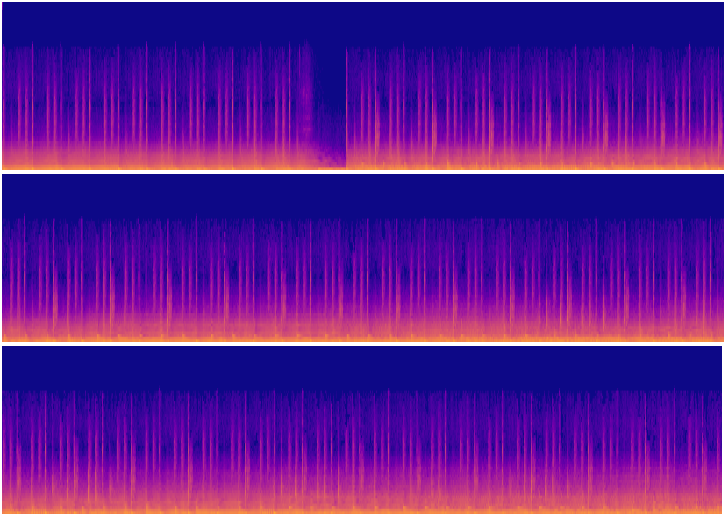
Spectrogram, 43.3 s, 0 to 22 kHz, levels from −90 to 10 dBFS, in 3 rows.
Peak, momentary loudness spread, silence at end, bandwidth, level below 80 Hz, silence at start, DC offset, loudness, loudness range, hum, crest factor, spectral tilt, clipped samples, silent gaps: -4 dBFS; 2 LU; 0 s; 10.5 kHz; -22 dBFS; 0 s; under 0.1%; -19 LUFS; 1 LU; none; 14 dB; -7.5 dB/octave; under 0.1%; none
